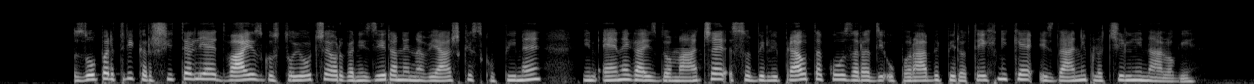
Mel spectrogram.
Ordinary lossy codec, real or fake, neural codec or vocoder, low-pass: none; fake; codec, 16 kHz in and 24 kHz out, 2.2 kbps, FireRedTTS-2 codec; 7.2 kHz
